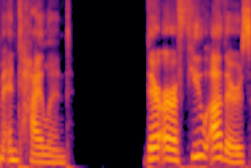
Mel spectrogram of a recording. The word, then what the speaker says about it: Thailand: we take a breather there are some words where the th is not pronounced in other words the th is just pronounced as T can you think of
